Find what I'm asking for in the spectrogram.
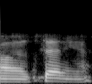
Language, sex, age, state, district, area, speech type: Tamil, male, 60+, Tamil Nadu, Vellore, rural, conversation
